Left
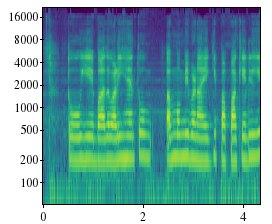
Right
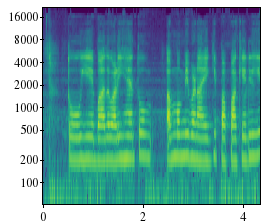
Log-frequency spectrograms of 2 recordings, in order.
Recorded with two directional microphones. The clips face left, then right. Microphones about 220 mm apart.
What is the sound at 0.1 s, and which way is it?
Speech, 30° left (ahead or behind).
